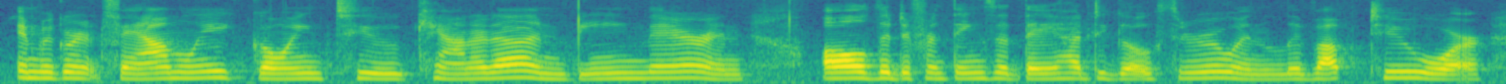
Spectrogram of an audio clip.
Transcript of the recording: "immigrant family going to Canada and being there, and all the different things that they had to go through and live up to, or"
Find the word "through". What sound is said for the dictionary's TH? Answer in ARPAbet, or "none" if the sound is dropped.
TH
